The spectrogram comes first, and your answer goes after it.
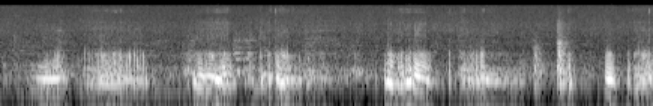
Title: Cooper Snoring.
